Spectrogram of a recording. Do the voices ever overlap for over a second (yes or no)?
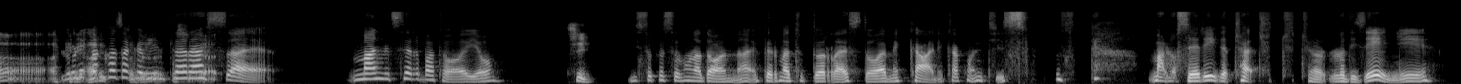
yes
